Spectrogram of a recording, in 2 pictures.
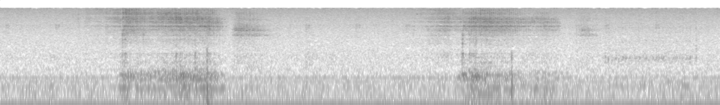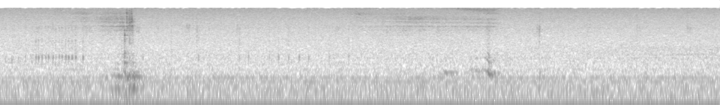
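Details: Bulldog sleeping in the sun: soft, snorting snores every few seconds over a steady background hum; ordinary dog snoring.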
